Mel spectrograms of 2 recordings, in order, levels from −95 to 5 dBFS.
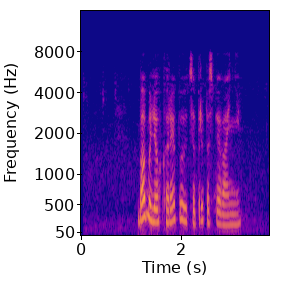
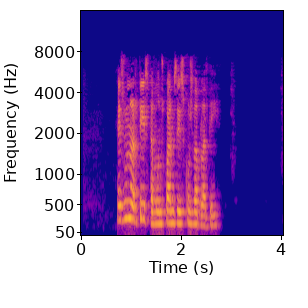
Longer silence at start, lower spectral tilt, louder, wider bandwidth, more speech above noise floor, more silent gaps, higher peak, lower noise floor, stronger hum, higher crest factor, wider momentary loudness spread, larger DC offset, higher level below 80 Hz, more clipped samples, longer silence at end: first, 1.15 s vs 0.75 s; about the same, -5.5 dB/octave vs -5 dB/octave; second, -28 LUFS vs -18 LUFS; about the same, 8.2 kHz vs 7.8 kHz; second, 42 dB vs 55 dB; neither; second, -8 dBFS vs -2 dBFS; second, -69 dBFS vs -73 dBFS; neither; about the same, 20 dB vs 18 dB; first, 16 LU vs 9 LU; neither; about the same, -68 dBFS vs -64 dBFS; neither; second, 0.55 s vs 1.3 s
